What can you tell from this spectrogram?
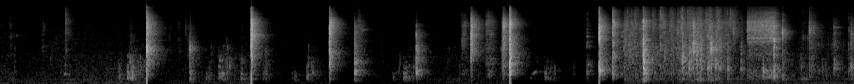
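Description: Loud gulps from someone chugging a drink from a plastic bottle: sharp swallowing clicks about a second apart. From about six seconds in, a denser stretch of rustling and handling noise takes over.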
